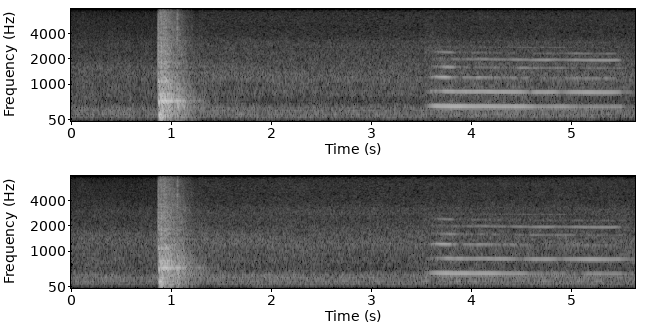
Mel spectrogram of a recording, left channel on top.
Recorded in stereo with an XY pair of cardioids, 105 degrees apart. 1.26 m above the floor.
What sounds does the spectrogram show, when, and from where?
0.9 s a thud: 35° left, 2.5 m
3.5 s a flute: 50° left, 1.5 m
